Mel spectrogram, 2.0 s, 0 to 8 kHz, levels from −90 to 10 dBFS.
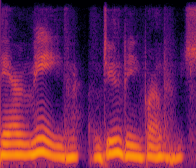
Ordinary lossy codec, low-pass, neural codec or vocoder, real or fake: Opus, 24 kbps; 7.2 kHz; codec, 16 kHz, 0.5 kbps, FreqCodec, larger model; fake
